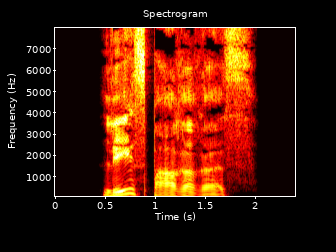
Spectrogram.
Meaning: strong/mixed nominative/accusative neuter singular comparative degree of lesbar
- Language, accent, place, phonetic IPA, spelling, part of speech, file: German, Germany, Berlin, [ˈleːsˌbaːʁəʁəs], lesbareres, adjective, De-lesbareres.ogg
